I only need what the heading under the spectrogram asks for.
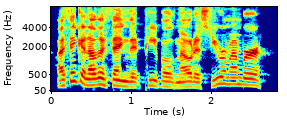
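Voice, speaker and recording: Late 30s guy chatting on a podcast, lots of you know and like, bright edgy voice, dry mic. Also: a little high, expressive, fast, no room sound. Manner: loose, rambling, filler-heavy. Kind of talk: casual podcast chat.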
